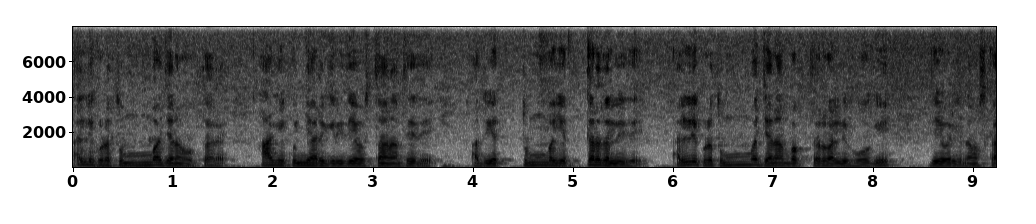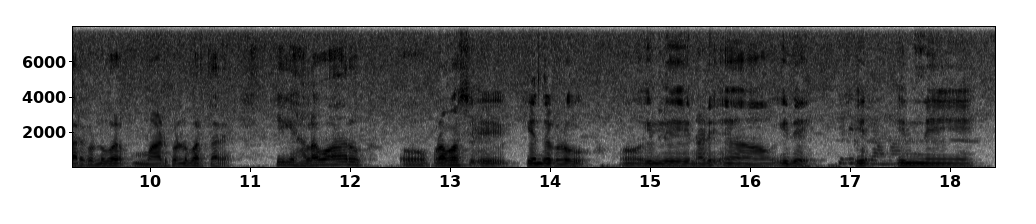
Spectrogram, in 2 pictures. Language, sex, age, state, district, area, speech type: Kannada, male, 60+, Karnataka, Udupi, rural, spontaneous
